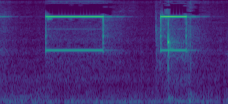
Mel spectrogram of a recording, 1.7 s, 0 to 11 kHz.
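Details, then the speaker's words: Gann BL B2 moisture meter with its alarm limit set at 24.9: two short high-pitched beeps when a reading passes the limit; limit alarm beeping. "now when I take a reading you'll hear that little beeping sound I've reached my limit"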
